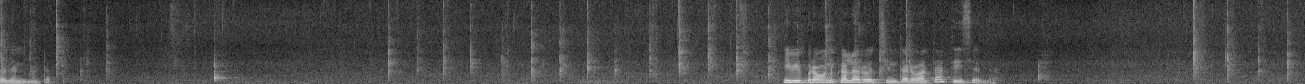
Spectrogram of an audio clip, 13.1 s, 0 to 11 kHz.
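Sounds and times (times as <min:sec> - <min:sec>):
batter sizzling in hot oil: 0:00.0 - 0:13.0.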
